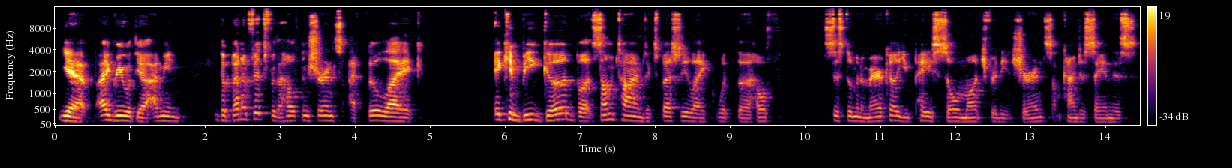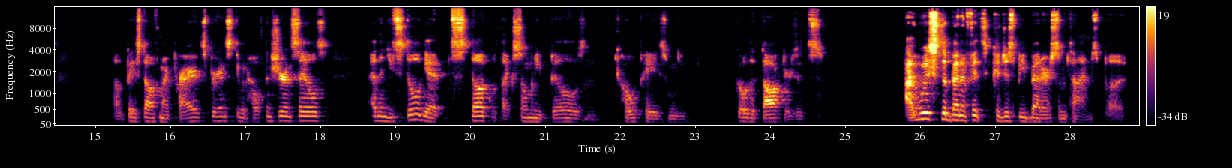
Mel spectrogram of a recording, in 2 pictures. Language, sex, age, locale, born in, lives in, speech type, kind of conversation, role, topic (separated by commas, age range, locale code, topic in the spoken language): English, male, 20-24, en-US, United States, United States, conversation, unstructured, none, How do you balance pay, prices, and what feels fair at work?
